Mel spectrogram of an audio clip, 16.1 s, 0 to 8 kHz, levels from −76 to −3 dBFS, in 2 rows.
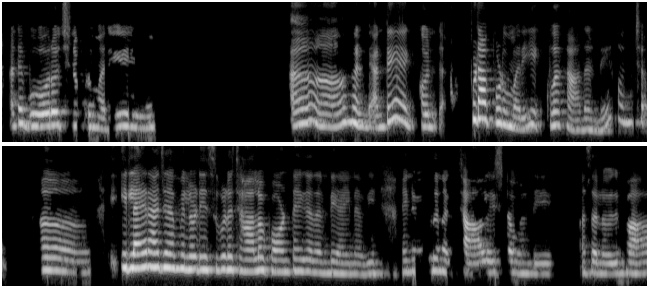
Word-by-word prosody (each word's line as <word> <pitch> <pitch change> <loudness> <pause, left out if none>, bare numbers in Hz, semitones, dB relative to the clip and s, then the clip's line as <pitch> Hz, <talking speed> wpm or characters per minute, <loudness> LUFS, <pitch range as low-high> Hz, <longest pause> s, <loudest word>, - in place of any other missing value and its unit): అంటే 240 +4 0
బోర్ 235 +1 +4
ఒచ్చినప్పుడు 235 -3 -6
మరీ 190 -1 -7 2.3
ఆ! - - +3
ఆ! - - +3 0.5
అవునండి. 270 -4 +1
అంటే 225 +8 0 0.4
కొంచ్ 230 0 -2 0.2
అప్పుడప్పుడు 360 -6 +5
మరి 195 0 -4
ఎక్కువ 255 0 -3 0.2
కాదండి 175 0 -5 0.2
కొంచెం 300 0 -5 0.5
ఆహ్, 220 -4 -1 0.5
ఇళయరాజా 285 +1 +7
మెలోడీస్ 245 -1 +2
కూడా 250 0 +3
చాలా 215 +2 +2
బాగుంటాయి 215 +1 -2
కదండీ! 195 -2 -5
ఆయినవి. 180 0 -8 0.3
అయినవి 210 +1 -7
కూడా 230 0 -3
నాకు 200 -2 -8
చాలా 185 +3 +1
ఇష్టం 200 0 -6
అండి. 180 -1 -8 0.5
అసలు 190 -1 -4 0.3
బా 185 -1 +3
225 Hz, 110 wpm, -24 LUFS, 195-255 Hz, 2.3 s, ఇళయరాజా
